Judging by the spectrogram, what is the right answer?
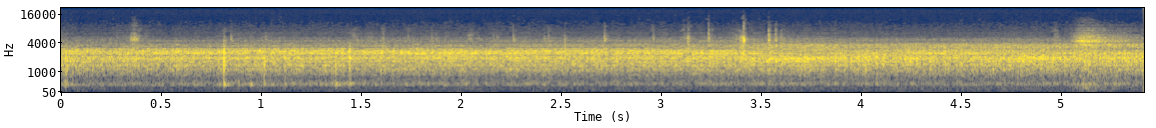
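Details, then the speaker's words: Candle pocket radio on battery, before repair: steady crackly hiss with scattered ticks and no station received; the amplifier works, and the oscillator is suspected of not oscillating properly or at all. "So usually you know, we know the amplifier's working and I can hear the the hiss, right? Usually when you hear that hiss means that uh a lot of times, anyway, that the oscillator is not oscillating the way it should be or at all."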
